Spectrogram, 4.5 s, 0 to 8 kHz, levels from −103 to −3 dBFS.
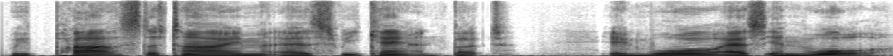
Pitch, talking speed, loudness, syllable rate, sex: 125 Hz, 175 wpm, -17 LUFS, 3.4 syllables/s, male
